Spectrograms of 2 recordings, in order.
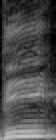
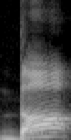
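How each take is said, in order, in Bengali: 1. 'the' শব্দটি দীর্ঘ ee স্বরধ্বনি দিয়ে শেষ হয়। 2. 'the' শব্দটি হ্রস্ব uh স্বরধ্বনি দিয়ে শেষ হয়। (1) "এর উচ্চারণ হবে দি" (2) "দা এর উচ্চারণটা হচ্ছে দা"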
